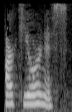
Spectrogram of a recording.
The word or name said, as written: archaeornis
